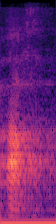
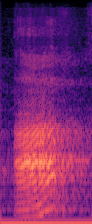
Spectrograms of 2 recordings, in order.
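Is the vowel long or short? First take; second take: short; long. First: The vowel is short and clipped. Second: The vowel is drawn out long. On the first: The speaker calls it wrong. "c'est pas ar" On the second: The speaker calls it right. "tu diras ar"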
